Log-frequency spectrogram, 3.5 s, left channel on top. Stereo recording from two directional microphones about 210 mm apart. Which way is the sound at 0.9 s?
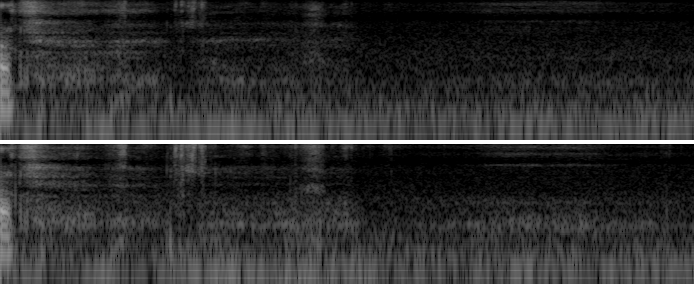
35° right (ahead or behind).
